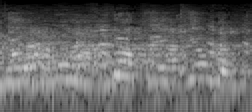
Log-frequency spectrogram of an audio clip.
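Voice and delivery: high loud panicky cry; imitating panicky shouts at the wrestling; alarmed cry. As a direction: blurt it out high in mock alarm. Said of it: "He was saying".

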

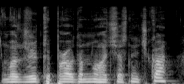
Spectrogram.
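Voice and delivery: spoon at the lips; speaking before a mouthful; talking while eating. Real, not acted. Seen 2: Lifts loaded spoon toward mouth while talking, spoon enters by 1.6.

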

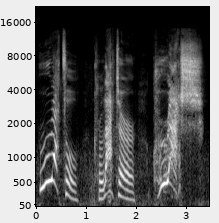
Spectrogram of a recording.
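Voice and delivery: high, loud sound-effect calls; noisy sound effects. A narrator's reading. Narrator shouts the giant's racket, high and loud. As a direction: bang them out like clattering pots.

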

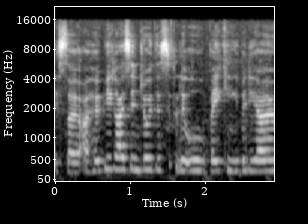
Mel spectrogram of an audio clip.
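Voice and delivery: normal talking voice

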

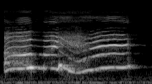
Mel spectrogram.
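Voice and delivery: very high, drawn-out squeal; piercing falsetto exclamation; mock shriek. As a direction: squeal it slowly, hammed up. Mock exclamation after wailed plea.

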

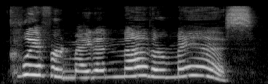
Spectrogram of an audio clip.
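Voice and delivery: bright, lively storybook reading; reading to children. Acted. Teacher reading a picture book to her kindergarten class, lively storytelling. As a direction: read it out like it's circle time.

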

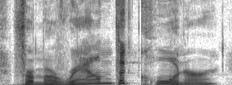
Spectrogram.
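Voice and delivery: plain reading voice

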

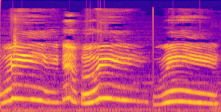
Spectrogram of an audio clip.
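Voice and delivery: high, gleeful wee; excited squeal. Real, not acted. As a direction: squeal with delight on the way down. Gliding down a slide, squealing.

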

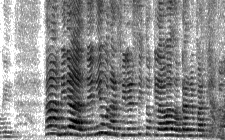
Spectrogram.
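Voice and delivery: usual speaking voice

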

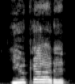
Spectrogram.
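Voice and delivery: high, teasing woman's voice; grinning. A narrator's reading. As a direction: tease him with a grin. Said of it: "she said".

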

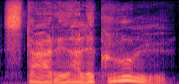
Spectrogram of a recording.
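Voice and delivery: put-on a girl finding her nerve, speaking boldly to her nurse; bolder. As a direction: say it boldly, gaining courage. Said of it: "rzekła śmielej".

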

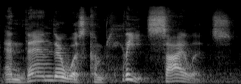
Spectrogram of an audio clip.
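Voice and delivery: ordinary delivery

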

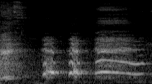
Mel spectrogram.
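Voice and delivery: high squeal of a laugh; giggling with joy; delighted laugh. Real, not acted. Mother sees baby wake.

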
